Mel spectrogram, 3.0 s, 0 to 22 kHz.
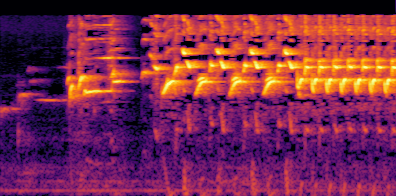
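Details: Classical-style song of a goldfinch hybrid, recorded the night of 22 March 2020. A thin, high introductory whistle rises into a short warbled phrase, then a brief pause before rapid, bright, metallic twittering notes repeat continuously.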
